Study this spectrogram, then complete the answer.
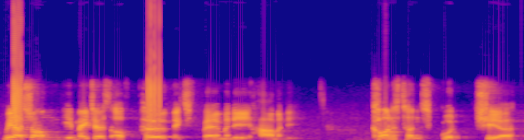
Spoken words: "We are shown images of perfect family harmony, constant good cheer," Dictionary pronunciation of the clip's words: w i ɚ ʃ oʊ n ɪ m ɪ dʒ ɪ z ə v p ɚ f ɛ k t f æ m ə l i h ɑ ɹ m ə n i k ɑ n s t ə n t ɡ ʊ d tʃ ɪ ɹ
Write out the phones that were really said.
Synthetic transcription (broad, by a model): w i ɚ s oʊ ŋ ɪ m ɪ dʒ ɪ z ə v p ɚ f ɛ k t f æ m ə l i h ɑ m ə n i k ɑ n s t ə n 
